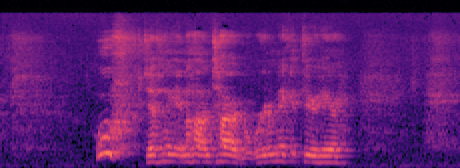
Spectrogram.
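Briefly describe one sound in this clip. A man groans with strain, close by.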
